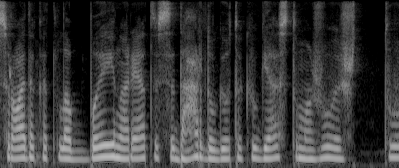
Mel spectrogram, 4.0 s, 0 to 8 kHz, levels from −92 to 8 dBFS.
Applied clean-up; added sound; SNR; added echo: none; none; none; none.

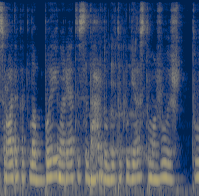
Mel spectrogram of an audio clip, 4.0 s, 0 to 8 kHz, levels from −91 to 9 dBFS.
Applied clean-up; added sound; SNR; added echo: none; Burping, eructation; 19 dB; reverberation time 0.2 s.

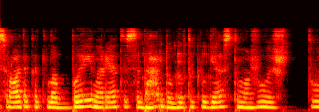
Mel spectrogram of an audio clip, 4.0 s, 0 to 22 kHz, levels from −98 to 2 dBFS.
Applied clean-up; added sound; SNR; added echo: neural mask model DeepFilterNet 3.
